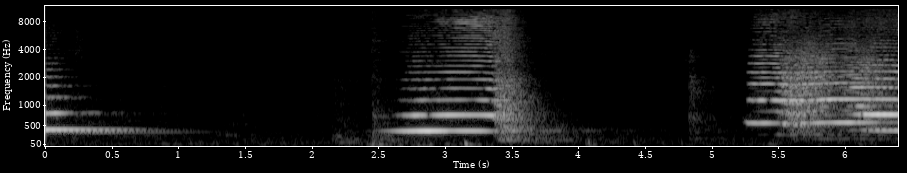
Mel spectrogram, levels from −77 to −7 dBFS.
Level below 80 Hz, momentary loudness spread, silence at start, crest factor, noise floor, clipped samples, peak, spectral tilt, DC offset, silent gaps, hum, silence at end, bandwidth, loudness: -66 dBFS; 20 LU; 0 s; 16 dB; -70 dBFS; under 0.1%; -16 dBFS; -2 dB/octave; under 0.1%; none; none; 0 s; 11.5 kHz; -30 LUFS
